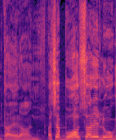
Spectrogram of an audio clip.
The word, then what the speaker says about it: Tairan: टी ए आई आर ए एन तायरान।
